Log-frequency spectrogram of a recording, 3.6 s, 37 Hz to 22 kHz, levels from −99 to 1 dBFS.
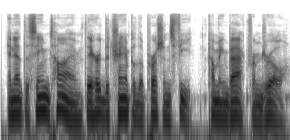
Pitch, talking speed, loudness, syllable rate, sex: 105 Hz, 280 wpm, -17 LUFS, 5.6 syllables/s, male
